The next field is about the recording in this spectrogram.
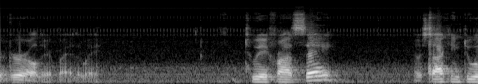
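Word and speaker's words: tu es: France to a is how you say it 2A 2A France you are French and was I talking to a boy or a girl there by the way Tua France I was talking to a boy because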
